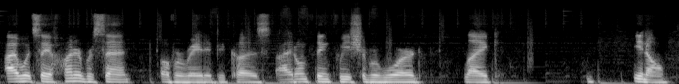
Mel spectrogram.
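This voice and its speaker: A man's voice: fairly low pitch, steady tone, measured pace, faint music behind. A man from New York, a nightlife industry guest on a podcast, talking casually and often repeating and restarting his phrases as he thinks.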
